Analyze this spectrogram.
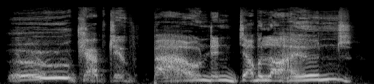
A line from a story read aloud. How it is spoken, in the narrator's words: cried the phantom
